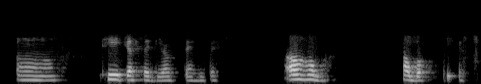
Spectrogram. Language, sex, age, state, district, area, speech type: Assamese, female, 18-30, Assam, Kamrup Metropolitan, urban, conversation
